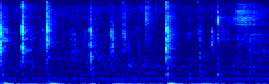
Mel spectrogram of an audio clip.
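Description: A computer keyboard is typed on in a quick, uneven run of close, crisp key clicks while writing web development code, with no talking.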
